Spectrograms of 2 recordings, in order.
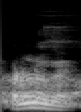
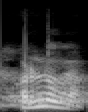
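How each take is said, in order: First: Said in the usual way. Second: Louder, higher. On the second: Real, not acted. (bertanya lebih keras dan tinggi)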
